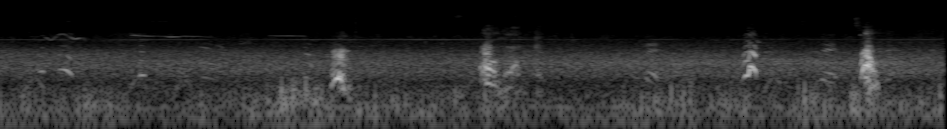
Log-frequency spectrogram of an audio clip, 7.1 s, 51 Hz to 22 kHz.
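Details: Karona, a small young female dog, plays rough with bigger dogs at a dog park in January 2020, giving a few sharp, short barks and yips at irregular intervals, with faint human voices in the background.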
